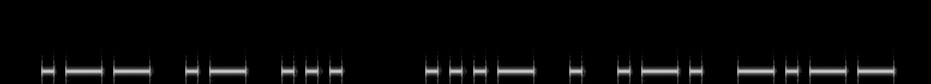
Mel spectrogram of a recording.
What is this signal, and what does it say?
Morse code, heard as a keyed tone, about 10 wpm, 610 Hz. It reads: WAS VERY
